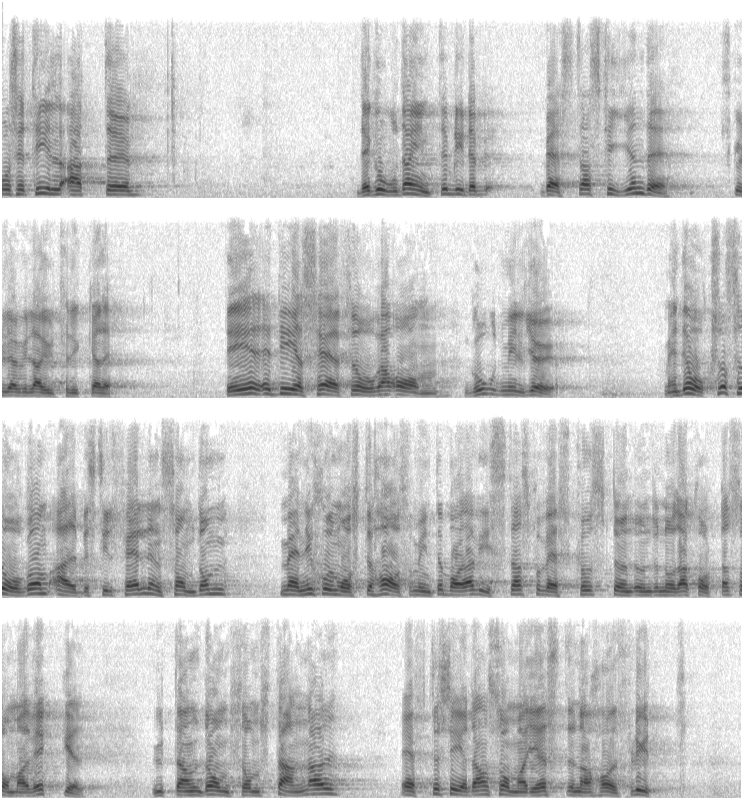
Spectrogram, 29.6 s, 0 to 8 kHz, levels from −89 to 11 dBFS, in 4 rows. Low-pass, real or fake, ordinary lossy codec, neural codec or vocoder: 7.2 kHz; fake; none; vocoder, 22.05 kHz, 80 mel bands, Vocos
